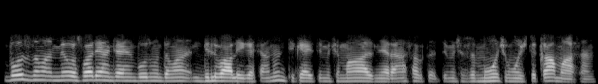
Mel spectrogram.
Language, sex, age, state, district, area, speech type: Kashmiri, male, 30-45, Jammu and Kashmir, Ganderbal, urban, conversation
